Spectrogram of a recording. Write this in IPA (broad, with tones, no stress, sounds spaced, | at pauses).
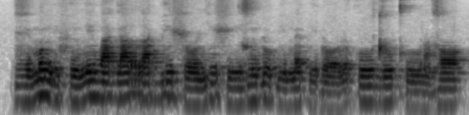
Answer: ɣ ɪ˨ m o˦ ŋ i˨ f ĩ˨ n i˦ w a˦ ɡ a˦ r a˦ ɡ͡b i˦ ʃ oː˨ j i˦ ʃ iː˨ z ĩ˦ ɗ u˦ ɓ i˨ m ɛ˦ p i˨ ɗ oː˨ l ʊ˦ k uː˦ d uː˦ kʰ uː˨ ɾ ã˨ z ɔ˦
